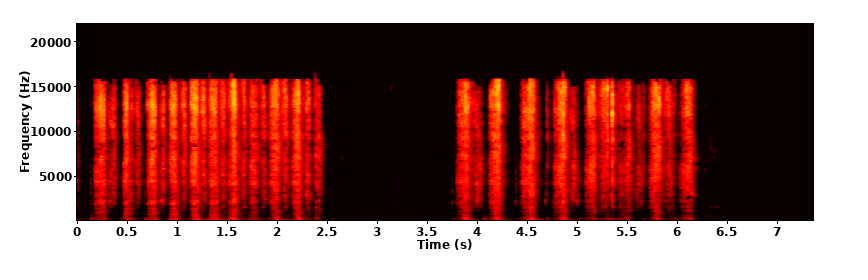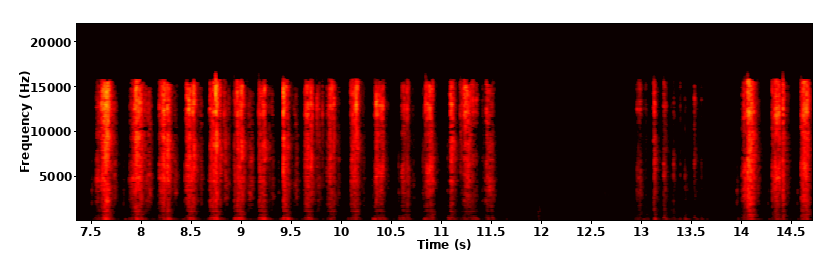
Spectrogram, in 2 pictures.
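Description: A thin inking tool scratching quick strokes across drawing paper, in three bursts of rapid scratches with short pauses between, the last burst the longest, and a few fainter strokes near the end.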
